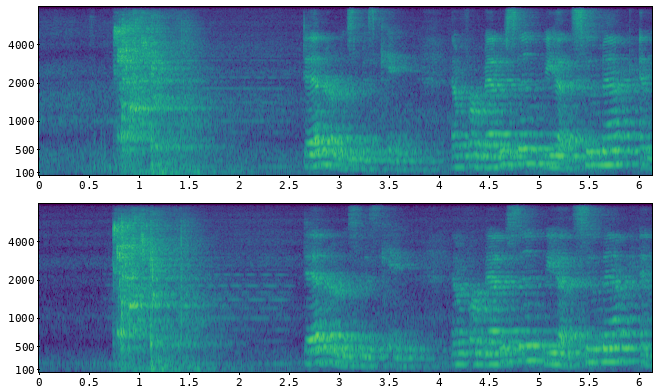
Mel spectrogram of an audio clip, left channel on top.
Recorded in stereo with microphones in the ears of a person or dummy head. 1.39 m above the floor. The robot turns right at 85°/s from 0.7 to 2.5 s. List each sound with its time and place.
0.7 s a splash: 125° right, 0.6 m; by 1.5 s 60° right, 0.6 m
2.6 s a woman speaking: 55° left (ahead or behind), 1.4 m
